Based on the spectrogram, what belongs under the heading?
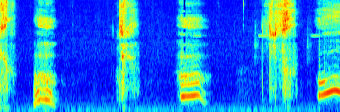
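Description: A cat licking and biting an ice pop: short wet, hissing slurps alternating with three brief cries that rise and then fall in pitch.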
